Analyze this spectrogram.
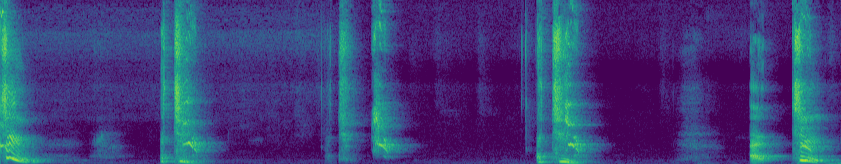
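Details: Pet cockatiel imitating its owner's sneezes and coughs: a series of short, explosive, breathy bursts, some paired, spaced one to two seconds apart, with faint chirps between them.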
